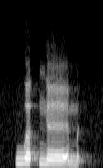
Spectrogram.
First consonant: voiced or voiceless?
voiced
